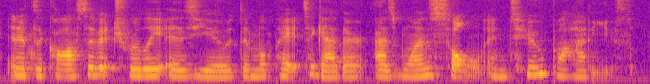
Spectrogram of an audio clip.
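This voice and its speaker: A woman reading aloud the lines of a tender, resolute warrior prince in a soft, hushed voice. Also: mid-range voice, fairly even intonation, fairly quick, lightly acted, poor audio.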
